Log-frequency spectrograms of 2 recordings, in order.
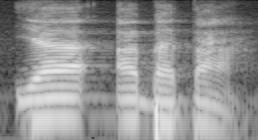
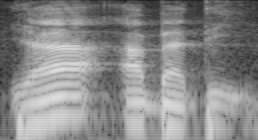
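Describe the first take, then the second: First: The final syllable ends with an 'a' vowel. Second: The final syllable ends with an 'i' vowel. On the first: This is the reading of most reciters. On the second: This is the reading of Abu Ja'far and Ibn Amir.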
